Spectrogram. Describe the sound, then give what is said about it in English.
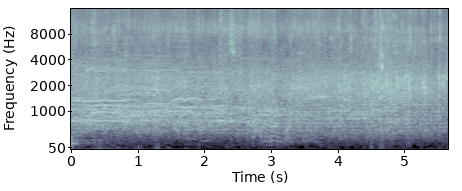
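Sustained applause from a crowd, a dense, steady wash of many hands clapping at once that stays loud and even for several seconds without pause. “Give him a clap, will you please?”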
